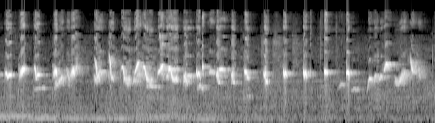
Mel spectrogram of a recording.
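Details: Tutoring recording of a national champion greater green leafbird: a steady string of bright whistled chirps and slurred upward and downward notes, each about a third of a second apart, with a faint low hum early on.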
